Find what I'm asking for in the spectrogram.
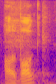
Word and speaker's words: Aalborg: I'm going to pronounce this wrong. At Aalborg University in Denmark. – Aalborg. – Oh, thank you.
